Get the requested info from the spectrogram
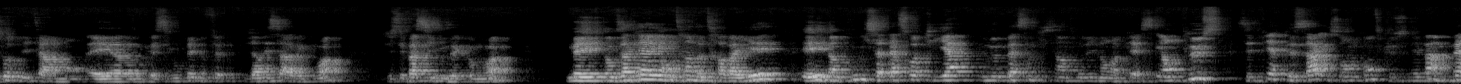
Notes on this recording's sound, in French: Enregistré à l'église CVV, le 12/12/2021.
